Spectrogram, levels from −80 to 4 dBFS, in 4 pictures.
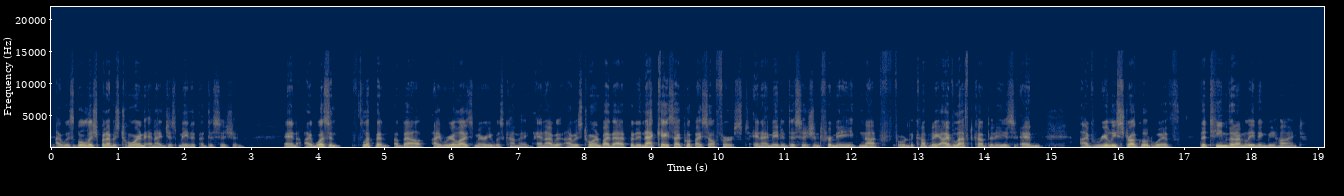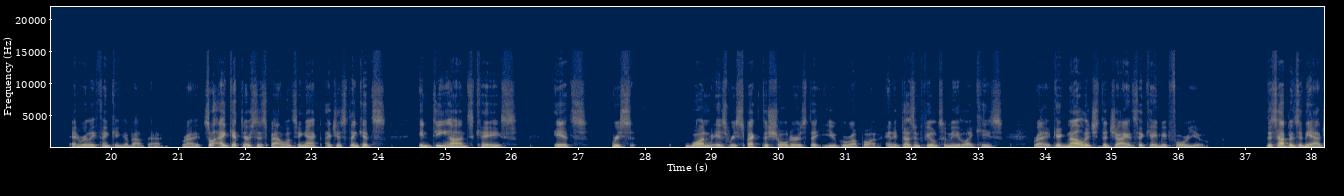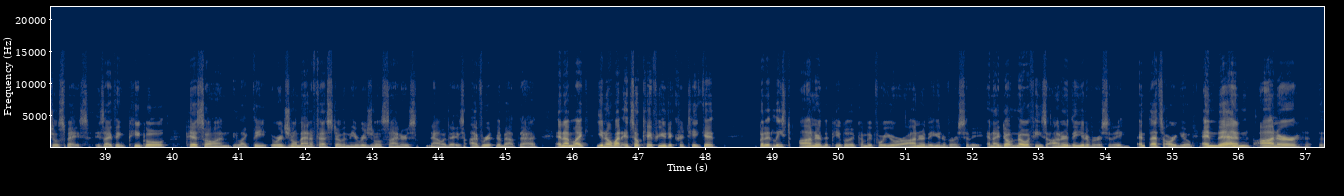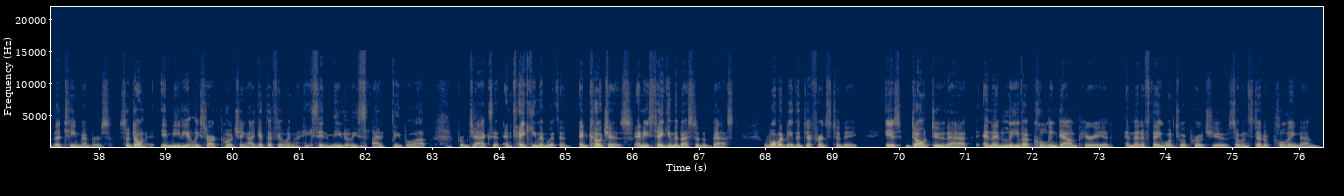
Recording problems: none

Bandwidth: 15 kHz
